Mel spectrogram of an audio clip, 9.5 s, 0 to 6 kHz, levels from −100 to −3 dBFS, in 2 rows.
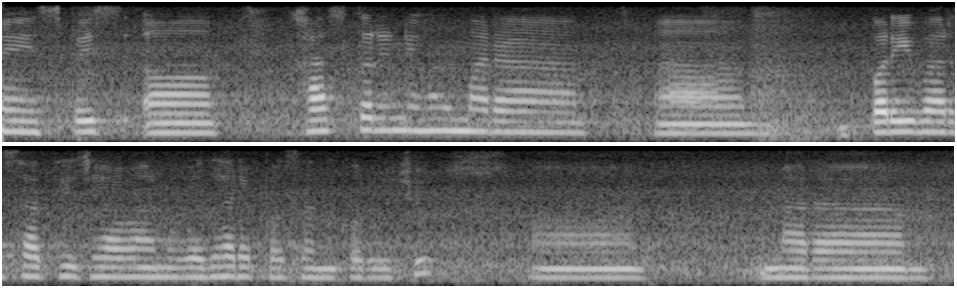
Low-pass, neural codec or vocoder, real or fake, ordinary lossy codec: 5.4 kHz; none; real; none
